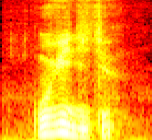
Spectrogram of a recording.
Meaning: second-person plural future indicative perfective of уви́деть (uvídetʹ)
- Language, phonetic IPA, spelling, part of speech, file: Russian, [ʊˈvʲidʲɪtʲe], увидите, verb, Ru-увидите.ogg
